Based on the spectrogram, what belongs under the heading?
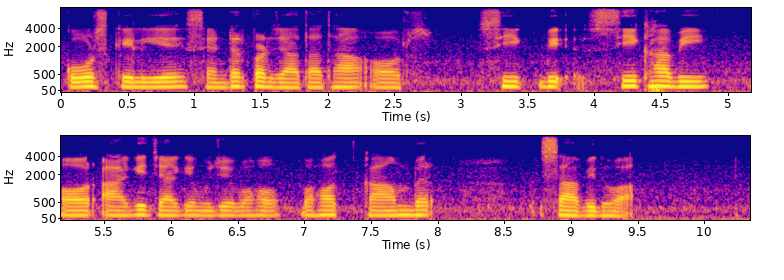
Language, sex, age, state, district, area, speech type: Urdu, male, 18-30, Telangana, Hyderabad, urban, spontaneous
